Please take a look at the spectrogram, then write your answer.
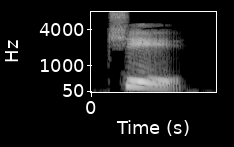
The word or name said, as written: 指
